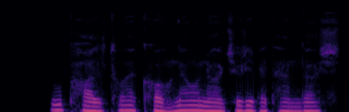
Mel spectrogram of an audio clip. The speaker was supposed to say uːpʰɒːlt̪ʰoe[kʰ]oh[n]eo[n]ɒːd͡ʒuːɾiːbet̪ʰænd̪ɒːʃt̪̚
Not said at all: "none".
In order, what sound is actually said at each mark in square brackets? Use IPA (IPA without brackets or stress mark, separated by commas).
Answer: kʰ, n, n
